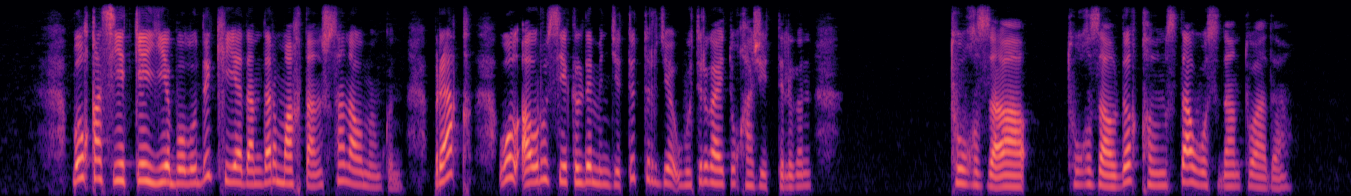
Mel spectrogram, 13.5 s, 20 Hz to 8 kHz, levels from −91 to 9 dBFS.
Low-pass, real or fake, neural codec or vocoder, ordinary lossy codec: 7.2 kHz; real; none; none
